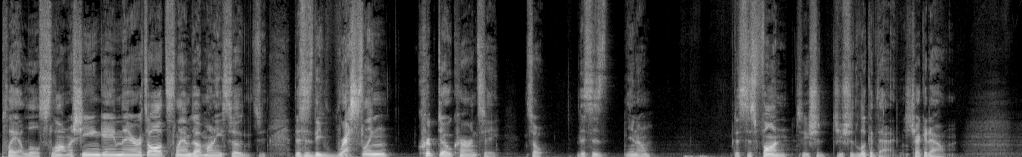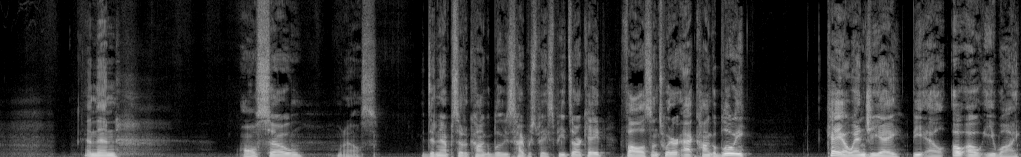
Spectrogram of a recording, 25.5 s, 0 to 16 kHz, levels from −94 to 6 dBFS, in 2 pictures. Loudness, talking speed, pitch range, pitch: -19 LUFS, 145 wpm, 115-140 Hz, 125 Hz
